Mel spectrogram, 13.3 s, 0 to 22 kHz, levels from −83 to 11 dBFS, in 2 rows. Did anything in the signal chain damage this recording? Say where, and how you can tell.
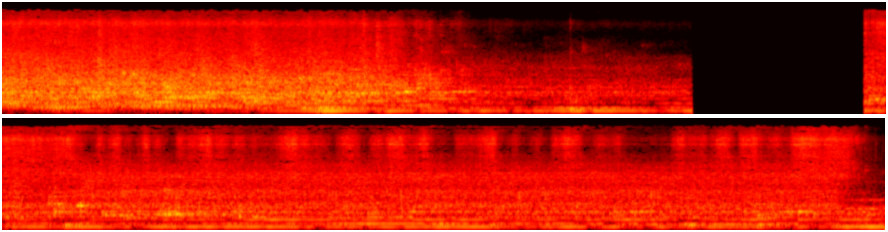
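Yes. There is an audio dropout to silence from 5.19 to 6.47 s, about 1.28 s long. The sound stops abruptly and resumes mid-flow. The gap is silent, with no room tone. That points to the input stage, likely a lost device or link while recording continued.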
